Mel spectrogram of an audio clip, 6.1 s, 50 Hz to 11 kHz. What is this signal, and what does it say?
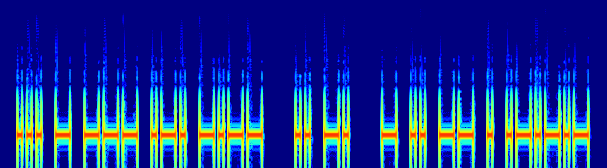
Morse code, heard as a keyed tone, about 25 wpm, 700 Hz. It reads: STORY IN TIME.
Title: Sentences from Top 1400 Words 25wpm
